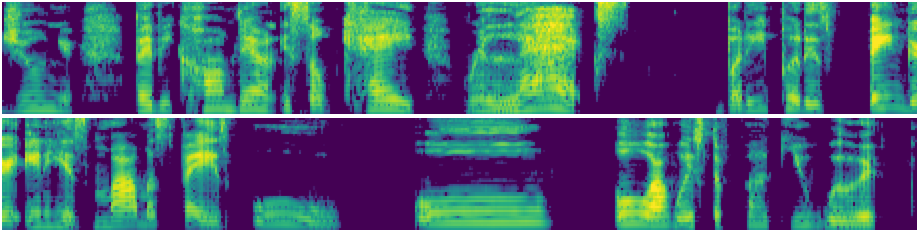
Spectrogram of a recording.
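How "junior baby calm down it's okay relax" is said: play-acted, desperate, soothing, begging pleading tone. Retelling how a scared mother calmed her son: imitating someone begging and pleading. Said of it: "she's begging and pleading with him".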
